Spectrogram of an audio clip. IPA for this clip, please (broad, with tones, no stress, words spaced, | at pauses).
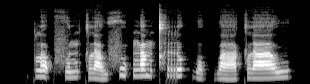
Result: plɔ˥˩ʔfo˦˥n kla˩˦wfu˥˩ʔŋa˥˩m kʰro˥˩k̚wo˨˩k̚waː˩˦ kla˦˥w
